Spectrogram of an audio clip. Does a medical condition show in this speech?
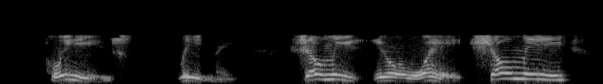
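Yes: spasmodic dysphonia.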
